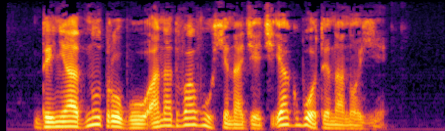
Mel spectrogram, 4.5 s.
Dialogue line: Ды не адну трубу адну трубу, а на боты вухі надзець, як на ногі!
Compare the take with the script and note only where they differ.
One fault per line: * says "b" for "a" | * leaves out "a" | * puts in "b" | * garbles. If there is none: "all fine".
* leaves out "адну трубу"
* says "два" for "боты"
* puts in "боты"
